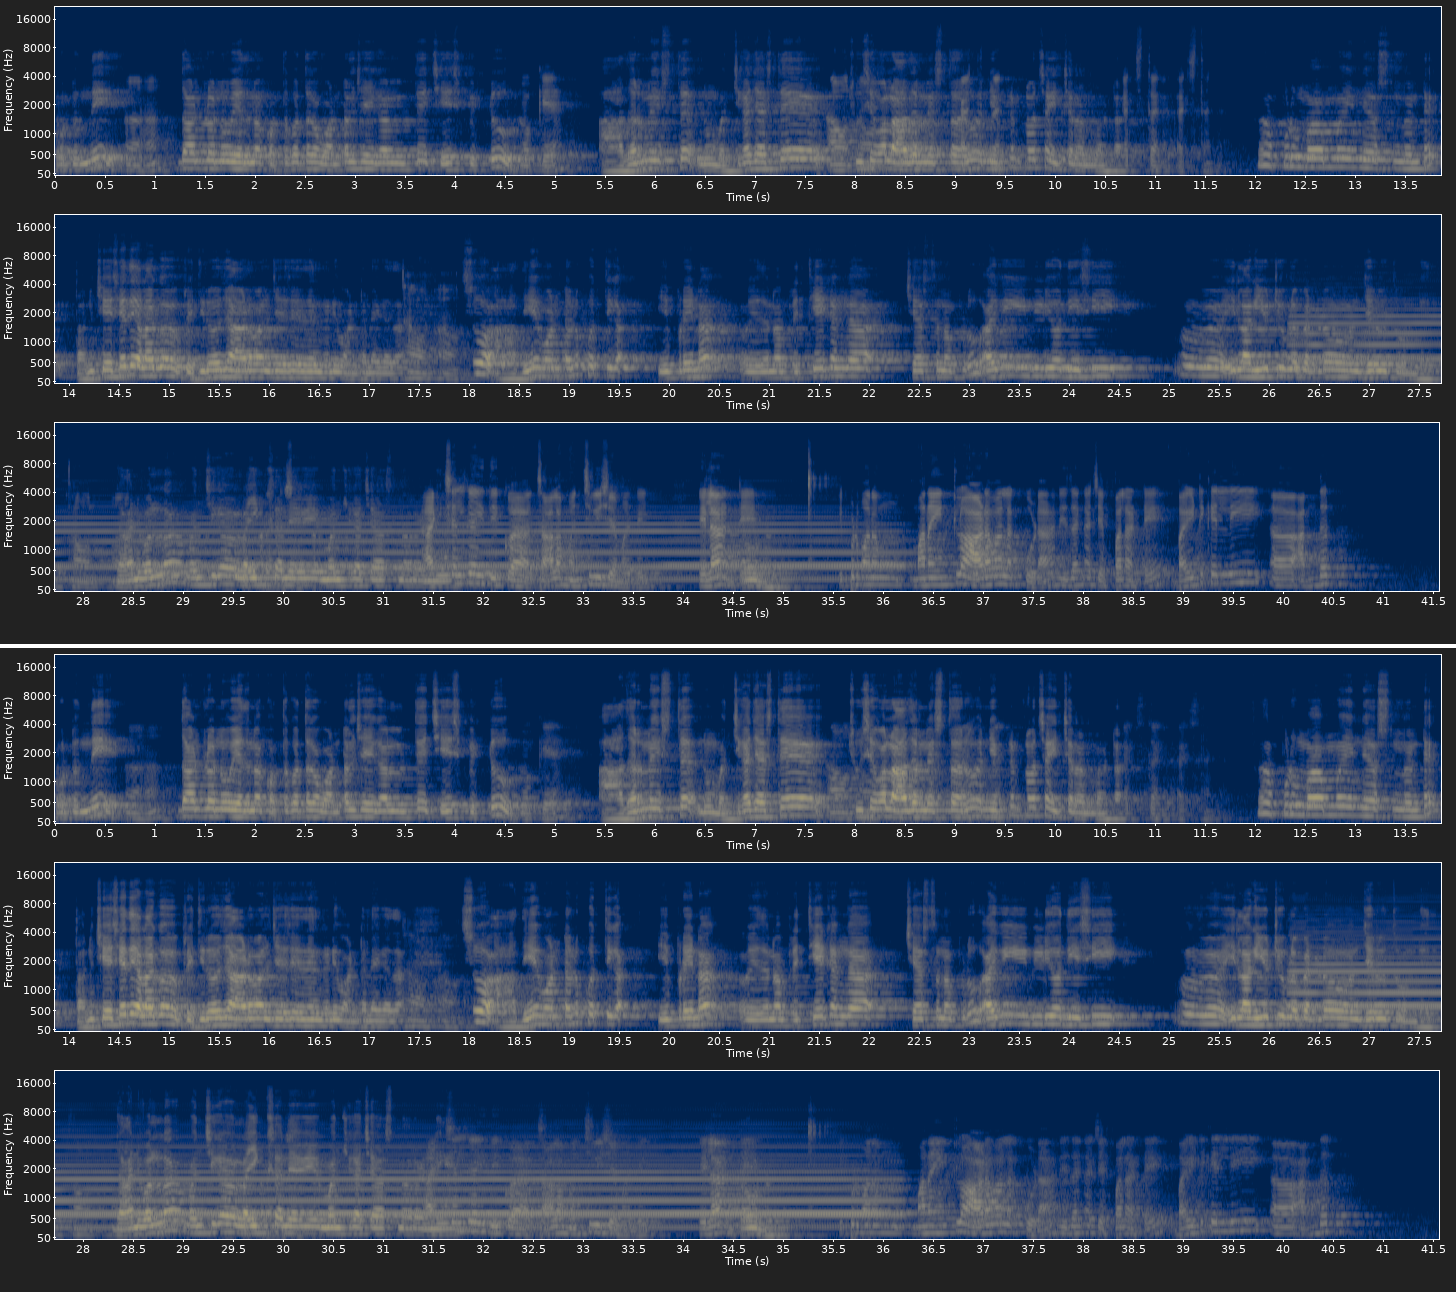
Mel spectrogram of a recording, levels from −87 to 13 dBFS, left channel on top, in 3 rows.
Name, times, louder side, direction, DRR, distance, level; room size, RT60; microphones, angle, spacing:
voice 1, 0.0-0.7 1.2-4.6 5.4-7.7 8.0-10.7 12.0-17.4 17.9-19.6 19.9-22.1 22.4-24.5 25.1-27.7 28.3-31.7 34.6-35.0, right 2 dB, 50° right, 7 dB, 2.1 m, -31 dB
voice 2, 0.7-1.1 4.6-5.1 7.7-8.3 9.1-9.6 10.9-11.6 17.3-18.0 27.8-28.5 29.6-30.2 31.4-33.7 34.2-34.9 35.7-40.4, left 3 dB, 60° left, 6 dB, 2.7 m, -40 dB
Wind instrument woodwind instrument, 26.1-36.3, right 6 dB, 70° right, 2.7 m, -39 dB
28.0 x 19.5 x 10.0 m, 1.1 s
head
